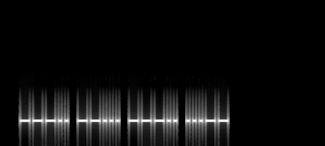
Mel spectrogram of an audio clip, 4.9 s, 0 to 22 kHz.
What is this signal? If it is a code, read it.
Morse code, heard as a keyed tone, about 25 wpm, 700 Hz. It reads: 8783
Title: Common Cut Numbers - 4-Digit 25wpm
